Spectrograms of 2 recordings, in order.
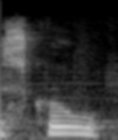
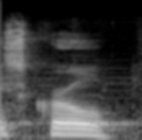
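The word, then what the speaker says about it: Skrull: existe um parente aqui a gente fala School aqui no Brasil mas a pronúncia em inglês é scroll né quando começaram a falar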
